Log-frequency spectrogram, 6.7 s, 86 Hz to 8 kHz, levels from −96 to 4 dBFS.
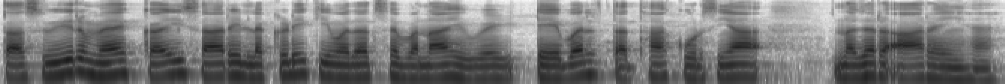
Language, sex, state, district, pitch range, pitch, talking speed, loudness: Hindi, male, Jharkhand, Garhwa, 115-135 Hz, 125 Hz, 150 wpm, -16 LUFS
